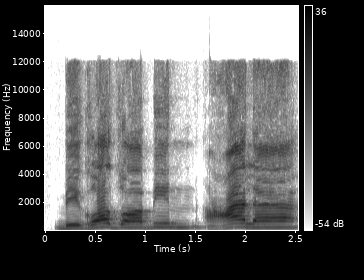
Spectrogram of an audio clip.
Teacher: তানবিনের পরে ইজহারের অক্ষর আইন আসছে স্পষ্ট করে পড়তে হবে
